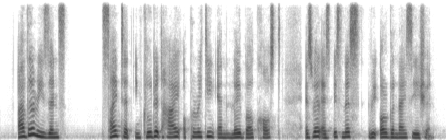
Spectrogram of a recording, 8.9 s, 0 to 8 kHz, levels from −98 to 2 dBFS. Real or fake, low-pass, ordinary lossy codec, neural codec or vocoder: fake; none; none; codec, 16 kHz, 2 kbps, FreqCodec, larger model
